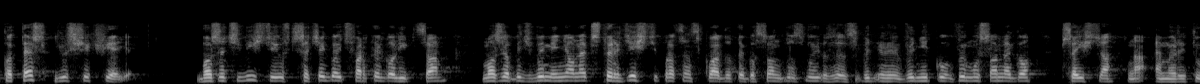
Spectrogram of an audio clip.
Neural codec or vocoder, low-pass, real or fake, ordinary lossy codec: codec, 16 kHz, 8 kbps, FreqCodec, larger model; 7.2 kHz; fake; Opus, 24 kbps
